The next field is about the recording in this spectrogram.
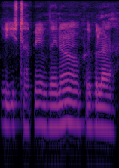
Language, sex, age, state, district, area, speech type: Nepali, male, 45-60, West Bengal, Kalimpong, rural, spontaneous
